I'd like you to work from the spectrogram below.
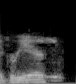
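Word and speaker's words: Gruyère: Yeah, Gruyere.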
